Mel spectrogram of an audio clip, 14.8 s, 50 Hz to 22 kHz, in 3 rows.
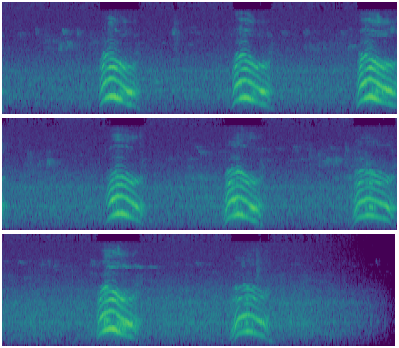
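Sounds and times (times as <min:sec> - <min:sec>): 
male Eurasian lynx call series: 0:01.2 - 0:01.8, 0:02.9 - 0:03.5, 0:04.4 - 0:05.1, 0:06.2 - 0:06.8, 0:07.7 - 0:08.3, 0:09.3 - 0:09.9, 0:11.0 - 0:11.7, 0:12.7 - 0:13.3.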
